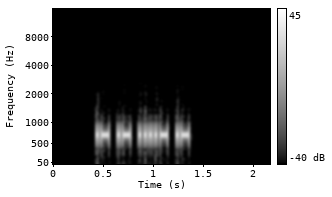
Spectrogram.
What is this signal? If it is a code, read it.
Morse code, heard as a keyed tone, about 46 wpm, 700 Hz. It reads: AA4A
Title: USA Call Signs - 4 Characters - Repeated 2x - 45wpm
